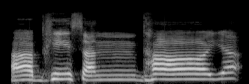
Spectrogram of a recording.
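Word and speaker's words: अभिसन्धाय: Abhisandhaya. Samriddhi, Yes, sir. you have to chant Repeat, after repeat. Madam. Yeah. Abhisandhaya. Abhisandhaya. See, bhi, dha. You have to stress, okay?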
